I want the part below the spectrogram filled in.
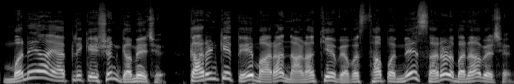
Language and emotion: Gujarati, happy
